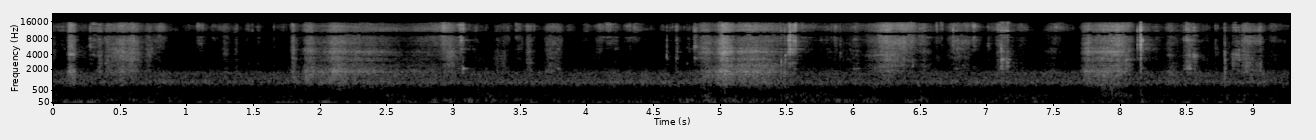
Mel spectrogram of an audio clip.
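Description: Green kinetic sand packed into a fist-sized stainless steel ice cream scoop is squeezed by a hand with long red nails. The hand presses the scoop handle while the scoop rests in an open palm, compressing and crumbling the sand. Quiet, bright, gritty crunching and rubbing against the metal bowl comes in irregular swells.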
